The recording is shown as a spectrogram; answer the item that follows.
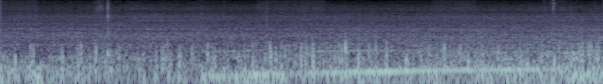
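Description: Car cabin noise while driving: a low road rumble and engine hum, with a steady low drone through the middle.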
